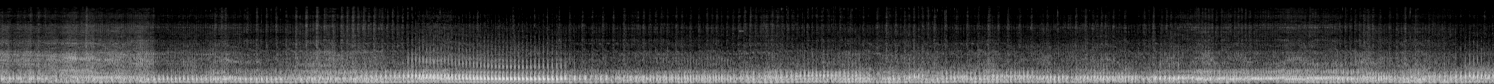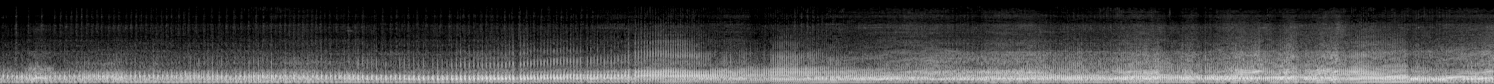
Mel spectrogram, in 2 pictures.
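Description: Other dirt bike engines buzz nearby.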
